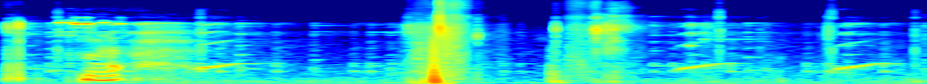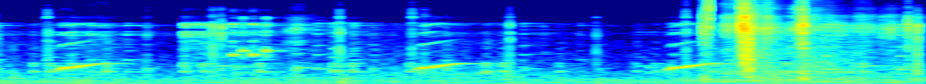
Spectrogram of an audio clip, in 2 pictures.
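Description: Short rising chirps from a video game play again and again.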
